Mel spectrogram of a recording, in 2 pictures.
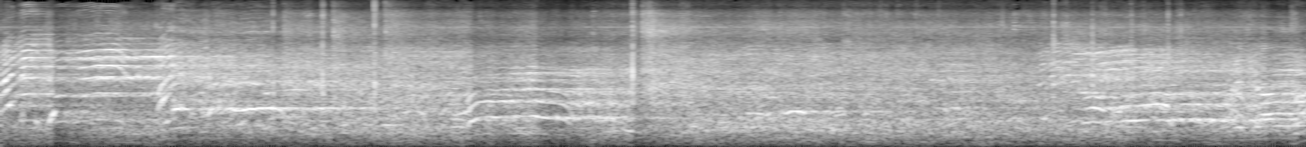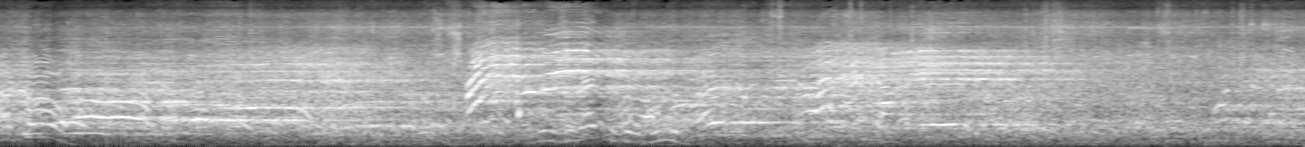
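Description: Spectators shout and cheer loudly in a large echoing hall.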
